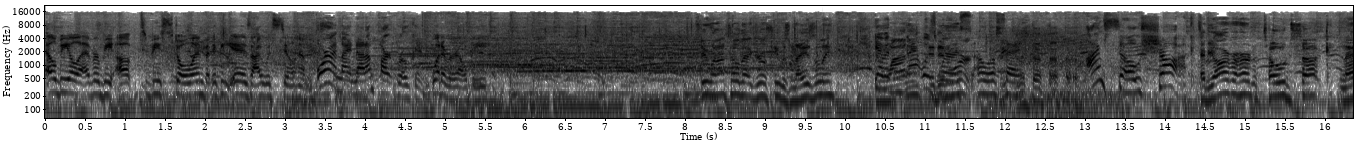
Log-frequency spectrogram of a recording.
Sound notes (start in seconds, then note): 5.8 cheers and applause; 10.3 chuckles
